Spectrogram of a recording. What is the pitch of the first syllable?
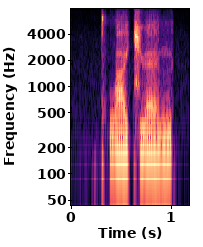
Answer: rising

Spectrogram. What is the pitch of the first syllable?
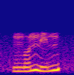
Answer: rising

